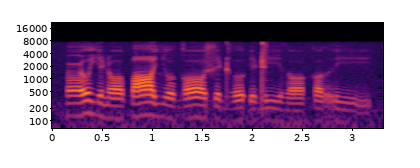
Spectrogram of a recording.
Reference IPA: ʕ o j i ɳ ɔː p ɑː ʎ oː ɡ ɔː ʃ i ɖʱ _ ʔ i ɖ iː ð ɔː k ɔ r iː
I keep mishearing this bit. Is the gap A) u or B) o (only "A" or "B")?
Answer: B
